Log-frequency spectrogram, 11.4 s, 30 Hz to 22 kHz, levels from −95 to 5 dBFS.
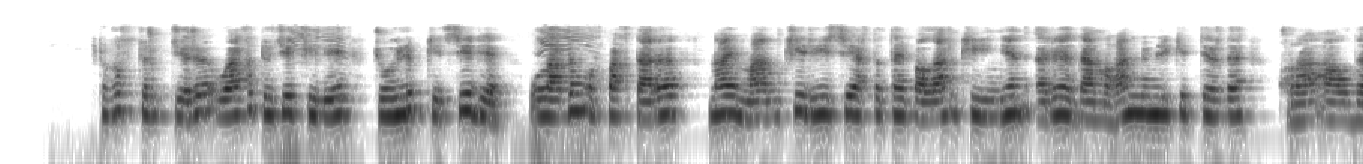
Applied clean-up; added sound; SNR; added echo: neural mask model DeepFilterNet 3.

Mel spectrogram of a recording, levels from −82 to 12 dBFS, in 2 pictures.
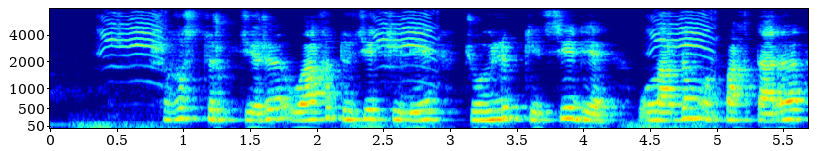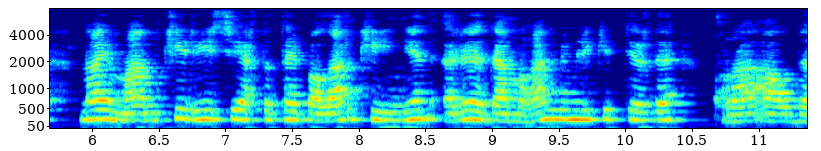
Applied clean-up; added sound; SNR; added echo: none; Cat; 12 dB; reverberation time 0.2 s.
